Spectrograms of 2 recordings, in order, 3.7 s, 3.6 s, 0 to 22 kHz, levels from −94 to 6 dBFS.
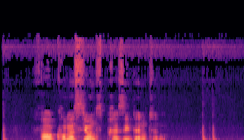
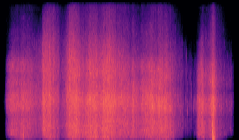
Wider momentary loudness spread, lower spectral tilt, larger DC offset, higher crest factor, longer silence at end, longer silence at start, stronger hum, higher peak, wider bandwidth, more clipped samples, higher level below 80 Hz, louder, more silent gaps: first, 22 LU vs 8 LU; first, -5 dB/octave vs 2.5 dB/octave; neither; about the same, 20 dB vs 20 dB; first, 0.4 s vs 0.1 s; about the same, 0.05 s vs 0.1 s; neither; about the same, -2 dBFS vs -4 dBFS; second, 16.5 kHz vs over 20 kHz; neither; first, -62 dBFS vs -74 dBFS; about the same, -20 LUFS vs -21 LUFS; neither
